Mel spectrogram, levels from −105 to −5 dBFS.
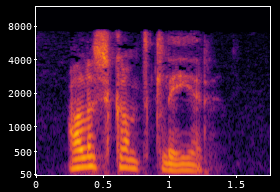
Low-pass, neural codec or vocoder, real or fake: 7.2 kHz; none; real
